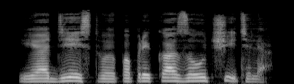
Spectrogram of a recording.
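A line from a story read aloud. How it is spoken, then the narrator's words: Muffled, hollow. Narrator (Russian): глухо произнес он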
